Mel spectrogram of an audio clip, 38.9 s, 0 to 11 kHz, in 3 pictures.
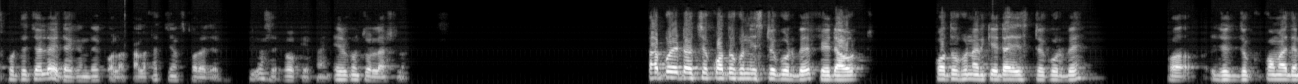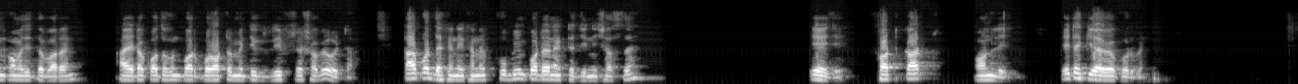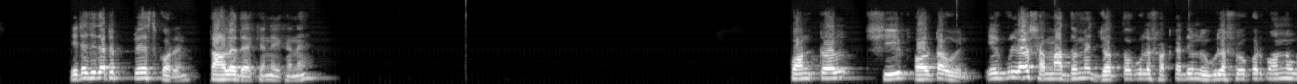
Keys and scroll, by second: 2.8-3.9 typing, 19.6 ctrl+shift+d, 20.6 r, 25.8 Escape, 26.4 ctrl+shift+s.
